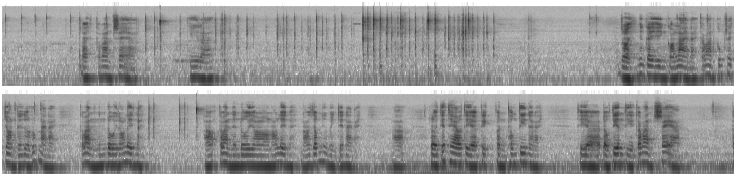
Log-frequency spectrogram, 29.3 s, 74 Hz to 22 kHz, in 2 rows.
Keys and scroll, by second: 2.6 ctrl+a, 6.9 Return.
